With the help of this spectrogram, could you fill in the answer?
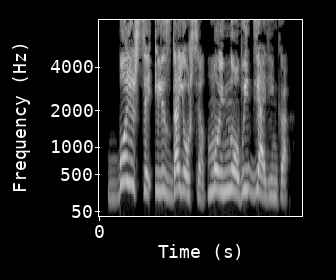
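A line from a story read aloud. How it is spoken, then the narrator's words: Girl's fierce shout. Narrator (Russian): Девочка, полная боевого настроя, крикнула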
